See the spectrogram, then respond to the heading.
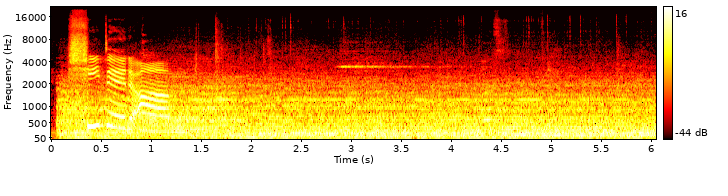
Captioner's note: train station roaring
